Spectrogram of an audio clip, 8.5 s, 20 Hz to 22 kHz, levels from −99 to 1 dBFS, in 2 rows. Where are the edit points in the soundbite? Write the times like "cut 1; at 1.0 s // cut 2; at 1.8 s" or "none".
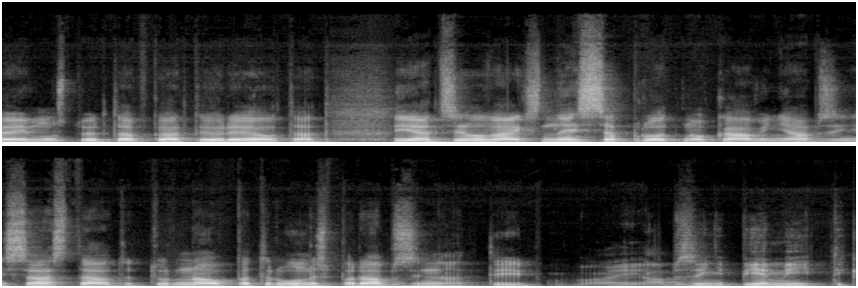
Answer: cut 1; at 1.9 s // cut 2; at 6.9 s

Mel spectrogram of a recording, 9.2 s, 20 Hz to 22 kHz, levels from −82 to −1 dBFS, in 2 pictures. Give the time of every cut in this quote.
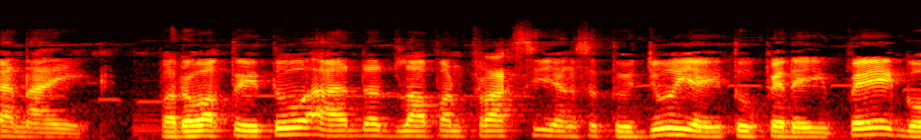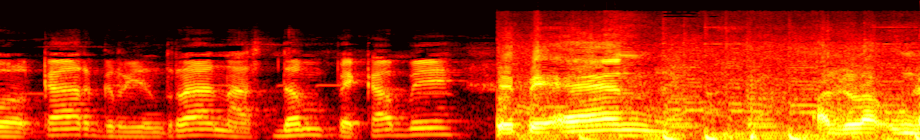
cut 1; at 7.0 s

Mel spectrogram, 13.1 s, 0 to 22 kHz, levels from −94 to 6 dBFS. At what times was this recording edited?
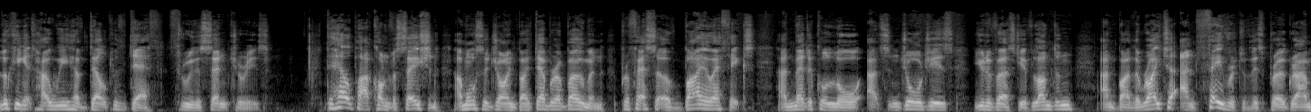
none

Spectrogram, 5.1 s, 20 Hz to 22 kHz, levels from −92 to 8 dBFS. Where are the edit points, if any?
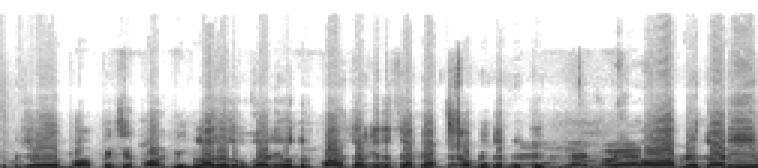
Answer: none

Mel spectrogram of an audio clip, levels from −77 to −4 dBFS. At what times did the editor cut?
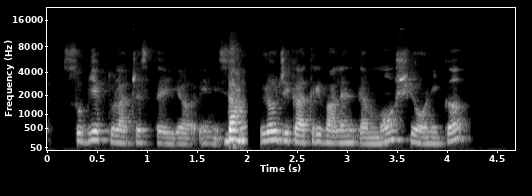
cut 1; at 2.0 s

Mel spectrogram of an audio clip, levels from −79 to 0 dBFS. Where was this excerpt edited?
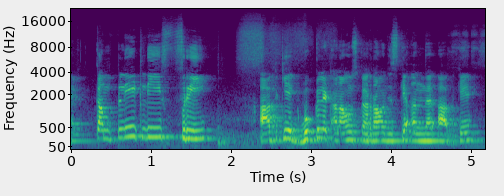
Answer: none

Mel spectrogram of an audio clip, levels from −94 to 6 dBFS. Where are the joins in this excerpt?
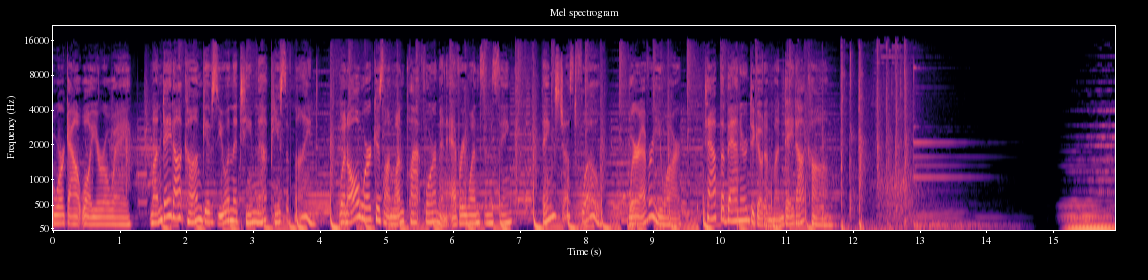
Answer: cut 1; at 14.9 s

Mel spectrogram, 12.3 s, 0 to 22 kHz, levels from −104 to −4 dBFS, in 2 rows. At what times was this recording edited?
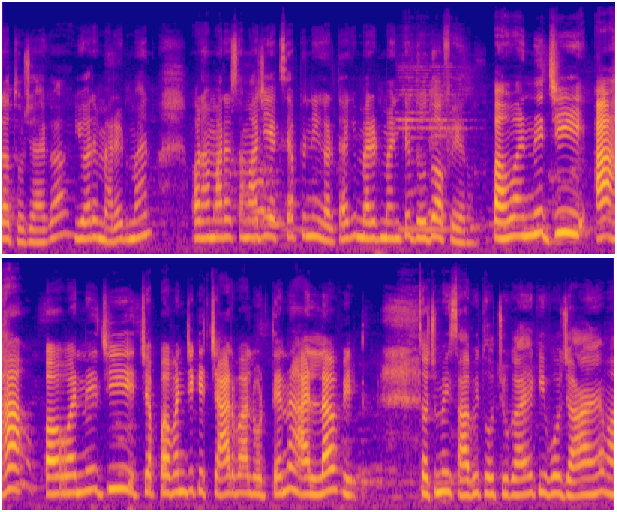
cut 1; at 4.7 s // cut 2; at 10.3 s

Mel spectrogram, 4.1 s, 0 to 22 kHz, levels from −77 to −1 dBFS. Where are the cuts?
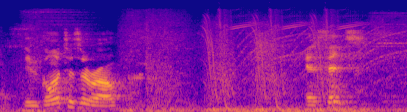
none

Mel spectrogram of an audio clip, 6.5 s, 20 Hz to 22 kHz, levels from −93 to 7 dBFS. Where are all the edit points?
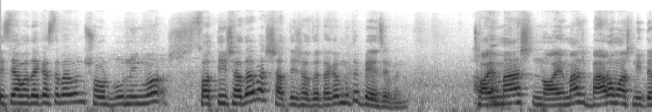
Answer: cut 1; at 4.3 s

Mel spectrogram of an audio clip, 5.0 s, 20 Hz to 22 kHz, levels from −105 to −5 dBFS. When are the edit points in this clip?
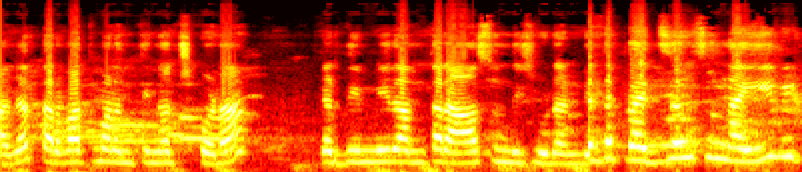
cut 1; at 3.7 s

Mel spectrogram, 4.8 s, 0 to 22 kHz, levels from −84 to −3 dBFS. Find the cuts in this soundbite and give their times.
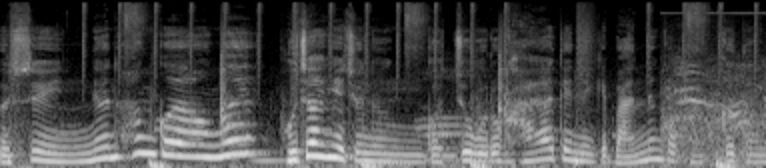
none

